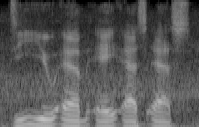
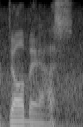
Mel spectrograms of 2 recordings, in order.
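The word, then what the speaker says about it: Dumass: And it's just a guy who's like interviewing for a job, and the guy's name is spelled D-U-M-A-S-S, and he calls the guy Mr. Dumbass, and it's actually pronounced Dumas.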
